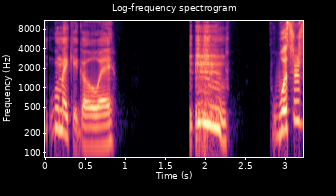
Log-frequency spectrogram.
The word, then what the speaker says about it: Worcester: Worcester's one of those cities where the C and the S has the same sound. Worcester sauce.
